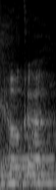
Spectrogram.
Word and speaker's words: HOKA: Do I say it right when I say HOKA?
